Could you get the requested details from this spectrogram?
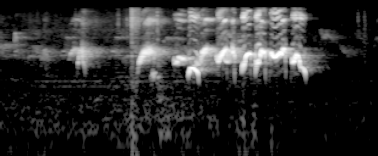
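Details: Red-whiskered bulbul, trained wild-caught bird, giving morning contest song: a soft note, then a quick rising-and-falling run of bright, bubbling whistles lasting about a second.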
